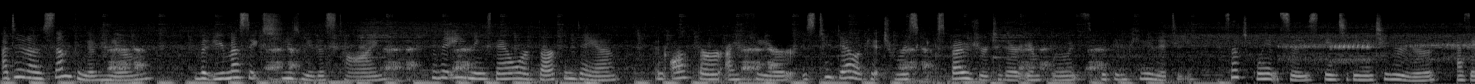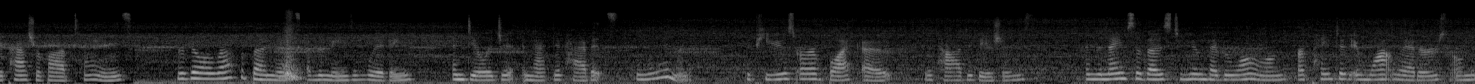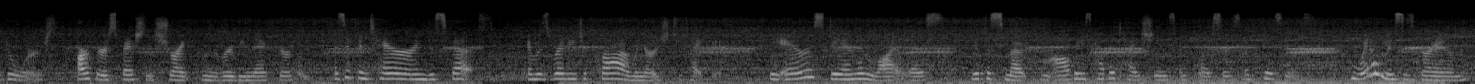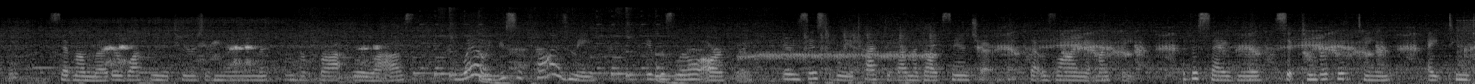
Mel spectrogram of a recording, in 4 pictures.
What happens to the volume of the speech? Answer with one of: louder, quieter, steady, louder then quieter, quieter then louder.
steady.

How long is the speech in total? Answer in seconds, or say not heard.
59 s.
